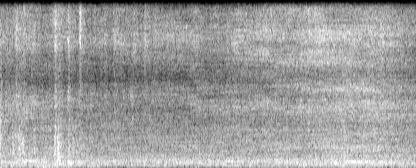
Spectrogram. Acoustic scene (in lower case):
residential area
